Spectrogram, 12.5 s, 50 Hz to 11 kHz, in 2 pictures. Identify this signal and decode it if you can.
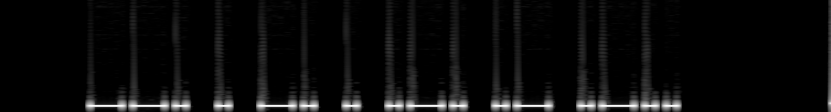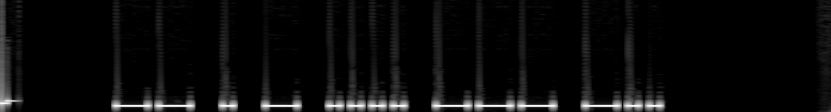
Morse code, heard as a keyed tone, about 15 wpm, 700 Hz. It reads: GENERAL METHOD
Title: Sentences from Top 600 Words - New Word Drill - 15wpm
